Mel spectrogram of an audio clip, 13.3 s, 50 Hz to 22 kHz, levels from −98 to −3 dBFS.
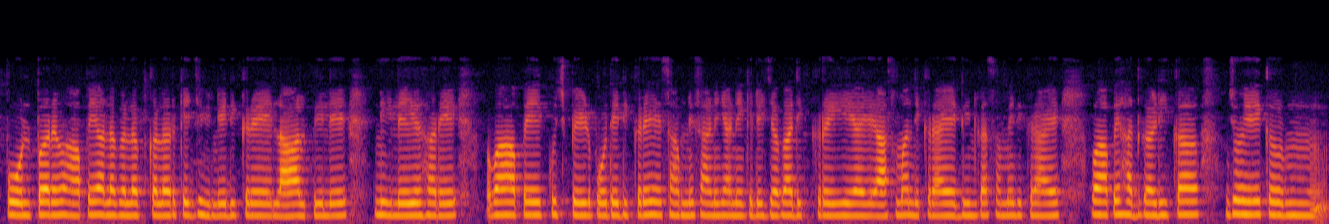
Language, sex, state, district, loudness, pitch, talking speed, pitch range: Hindi, female, Bihar, Sitamarhi, -25 LUFS, 215 Hz, 220 wpm, 215-225 Hz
